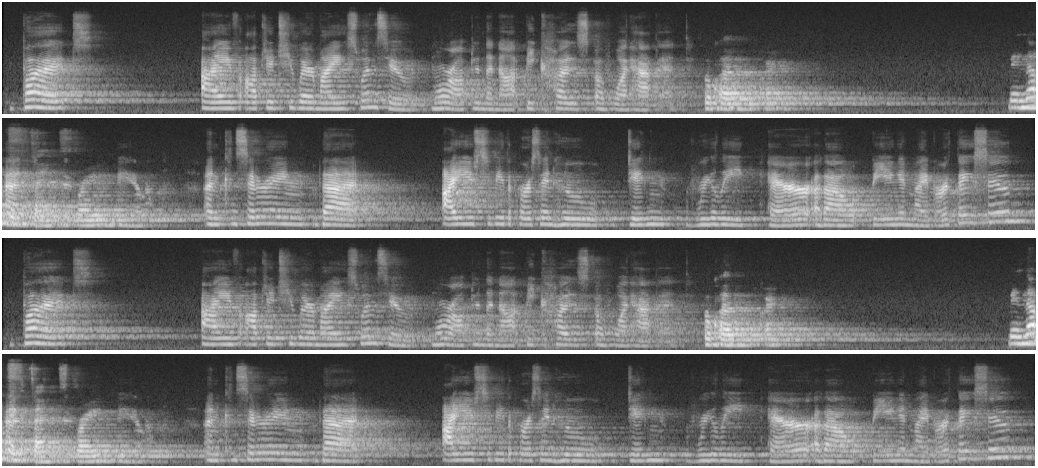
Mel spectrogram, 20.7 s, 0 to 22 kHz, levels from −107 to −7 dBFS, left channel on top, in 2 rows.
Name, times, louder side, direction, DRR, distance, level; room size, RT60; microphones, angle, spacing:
voice 1, 0.2-0.9 2.0-6.7 10.4-10.6 10.9-11.0 11.5-11.8 12.4-13.9 14.7-16.3 16.6-20.4, left 3 dB, 30° left, 5 dB, 1.0 m, -26 dB
voice 2, 7.0-7.8 10.1-11.4, right 2 dB, 45° right, -1 dB, 2.2 m, -22 dB
21.0 x 20.0 x 3.2 m, 3.0 s
head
